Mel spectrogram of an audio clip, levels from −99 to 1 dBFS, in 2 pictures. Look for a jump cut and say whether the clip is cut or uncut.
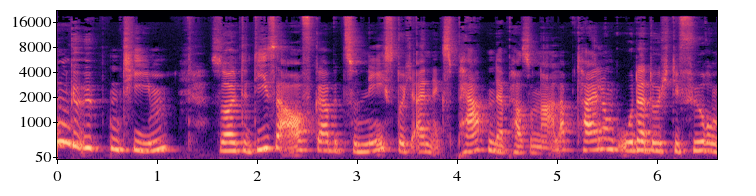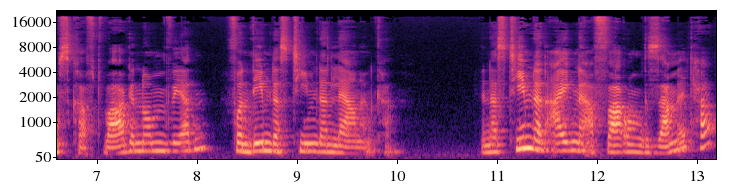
uncut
